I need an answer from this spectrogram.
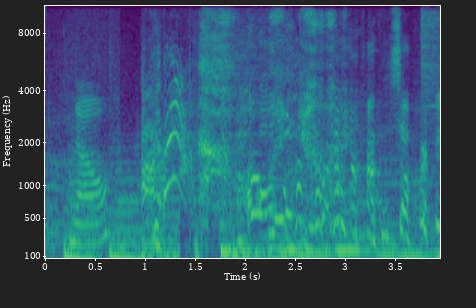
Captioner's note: screams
